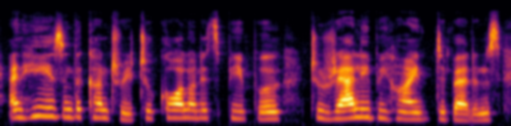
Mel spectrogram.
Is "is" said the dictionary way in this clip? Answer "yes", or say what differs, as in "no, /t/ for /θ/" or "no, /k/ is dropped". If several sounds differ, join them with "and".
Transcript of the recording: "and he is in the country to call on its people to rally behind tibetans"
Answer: yes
